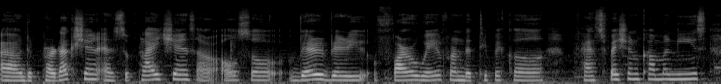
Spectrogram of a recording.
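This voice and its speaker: In an Indonesian accent, a woman at a medium pitch keeps a moderate pace with fairly even intonation and hardly any pauses. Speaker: beauty and fashion vlogger. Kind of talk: product review. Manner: halting, many fillers.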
